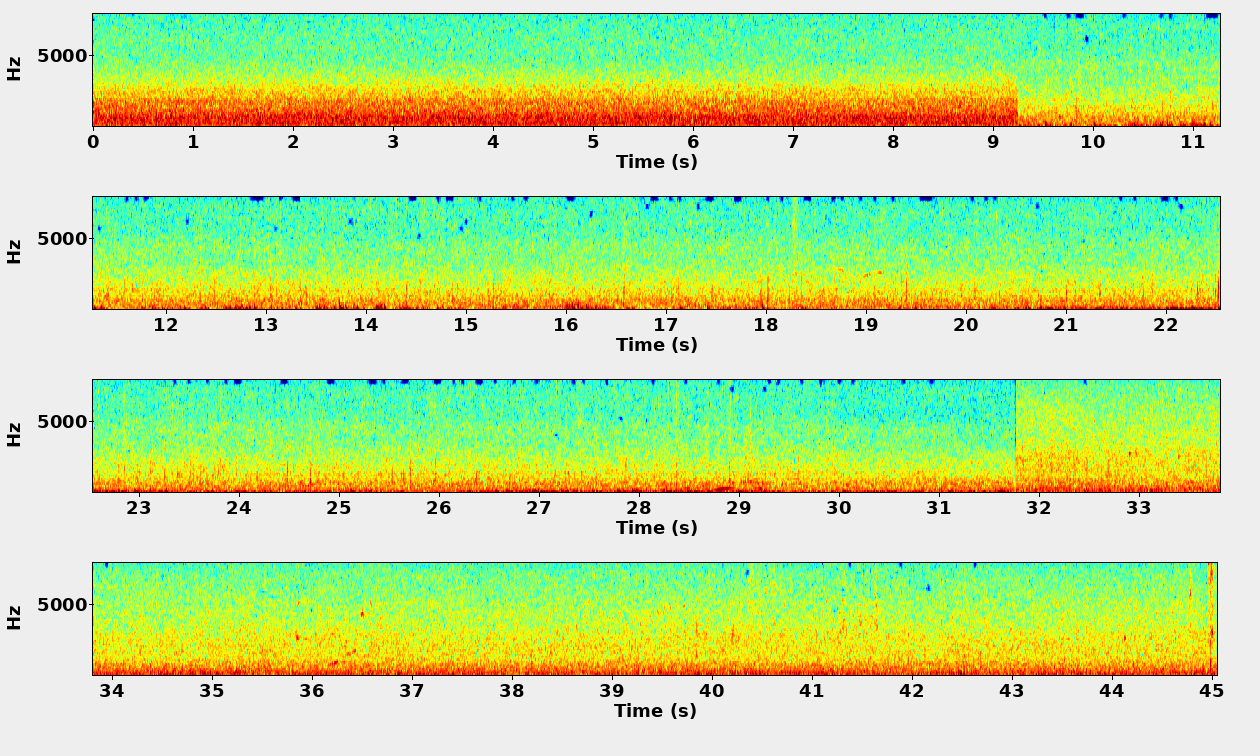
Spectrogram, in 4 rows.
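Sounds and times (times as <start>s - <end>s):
rain falling on water and stone: 0.0s - 45.0s
wind rumble on microphone: 9.0s - 18.6s, 19.2s - 31.8s.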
